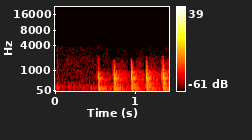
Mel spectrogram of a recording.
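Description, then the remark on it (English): Five firm knocks on a door in a quick, even rhythm, fairly loud, with no voices. “Maybe he's knocking on your heart.”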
